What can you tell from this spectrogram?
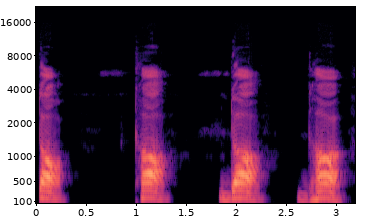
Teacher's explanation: দেখো, ট, জিভটা ঠিক উল্টে গিয়ে মূর্ধাতে স্পর্শ করছে, ট, ঠ, ড, ঢ, মূর্ধান্য। তাহলে এই জিভটা ওই মূর্ধাতে গিয়ে স্পর্শ করে উচ্চারণ হচ্ছে বলে এগুলো হচ্ছে মূর্ধা বর্ণ। এই জন্য এর নাম হচ্ছে মূর্ধান্য। · এটা হচ্ছে দন্তন্য, যেহেতু দাঁতের উচ্চারণ হচ্ছে, আর এই বর্গটা হচ্ছে মূর্ধান্য বর্ণ, যে মূর্ধাতে স্পর্শ করে বর্ণগুলো উচ্চারণ হচ্ছে। দেখো, ট, জিভটা ঠিক উল্টে গিয়ে মূর্ধাতে স্পর্শ করছে, ট, ঠ, ড, ঢ, মূর্ধান্য।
